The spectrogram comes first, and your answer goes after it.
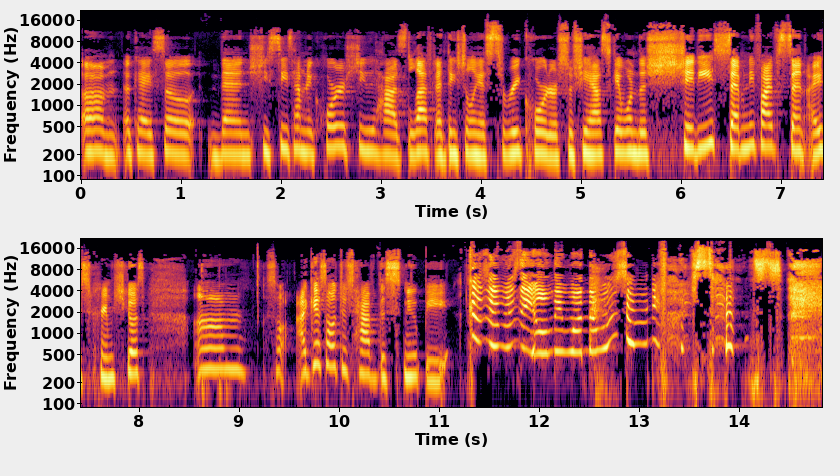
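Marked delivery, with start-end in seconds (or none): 11.2-14.9 very high, rising, swooping squealing gush. Telling a friend a cute story about a girl, high-pitched squealing. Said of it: "I was so high-pitched squealing that I lost audio".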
